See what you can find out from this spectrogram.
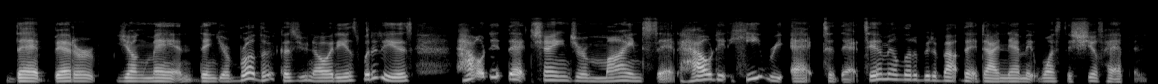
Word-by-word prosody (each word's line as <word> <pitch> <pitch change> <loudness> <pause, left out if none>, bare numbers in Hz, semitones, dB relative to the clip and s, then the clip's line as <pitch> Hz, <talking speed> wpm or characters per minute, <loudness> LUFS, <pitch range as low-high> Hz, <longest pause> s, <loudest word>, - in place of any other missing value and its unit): that 150 -2 +4
better 150 -1 +3 0.2
young 150 -1 0
man 150 -1 +1
than 150 -2 +2
your 145 -1 -1
brother, 215 - +1
'cause 165 +1 -1
you 180 - -7
know 155 -1 +2
it 160 0 +1
is 175 +4 0
what 230 - +2
it 310 -1 -4
is, 170 -1 +2 0.4
how - - +3
did 360 +1 -5
that - - +3
change 195 -4 +1
your 160 -2 -2
mindset? 155 +2 -1
How 210 +3 +5
did 215 -3 -4
he 275 +8 -3
react - - -3
to - - -5
that? - - -6
Tell 205 +4 +2
me 240 -1 -3
a - - -1
little 220 -2 -3
bit 200 -1 -2
about 175 -2 0
that 170 - -1
dynamic 145 -1 +1
once 150 -1 -2
the 130 - -11
shift 155 +3 -2
happened. - - -7
165 Hz, 200 wpm, -24 LUFS, 150-200 Hz, 0.4 s, How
